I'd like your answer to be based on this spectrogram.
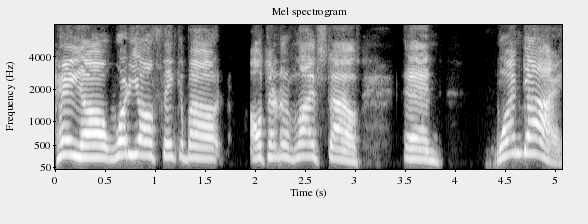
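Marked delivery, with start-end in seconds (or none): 0.0-3.0 hollering out, much higher pitch. Retelling hollering a question out to the crowd before a show: retelling a holler. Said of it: "I just kind of hollered out".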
